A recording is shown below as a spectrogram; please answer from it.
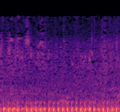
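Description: A small engine idling with a steady, rapid low pulse, with faint high chirps of young chickens above it.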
